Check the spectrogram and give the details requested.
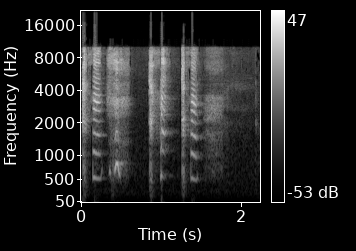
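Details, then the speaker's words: Infant's voiced laughter breaking into a few short, abrupt coughs in a small room, described as a horrible cough followed by a whine and a smile; sleepy infant. "oh that sounds like a bag oh no horrible cough followed by a wine and a smile from mama"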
